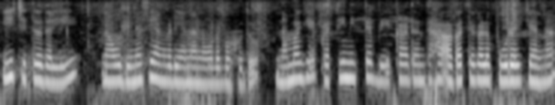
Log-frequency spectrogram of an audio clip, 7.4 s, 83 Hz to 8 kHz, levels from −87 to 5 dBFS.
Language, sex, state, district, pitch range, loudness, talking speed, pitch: Kannada, female, Karnataka, Belgaum, 230-255 Hz, -18 LUFS, 95 wpm, 240 Hz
